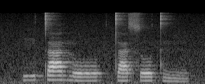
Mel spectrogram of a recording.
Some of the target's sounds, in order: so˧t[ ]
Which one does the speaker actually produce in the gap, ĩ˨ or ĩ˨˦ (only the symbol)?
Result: ĩ˨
